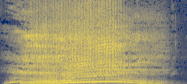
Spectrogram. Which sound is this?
Chainsaw II
A sound chainsaw makes.
beatbox, chainsaw, cutting, machine, mouth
